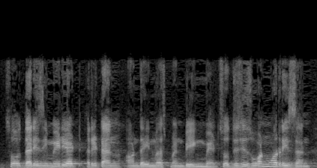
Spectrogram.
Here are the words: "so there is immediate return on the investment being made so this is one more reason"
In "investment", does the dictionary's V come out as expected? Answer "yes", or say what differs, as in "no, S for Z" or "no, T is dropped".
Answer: yes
